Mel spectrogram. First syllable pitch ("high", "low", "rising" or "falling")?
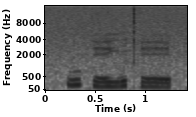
high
